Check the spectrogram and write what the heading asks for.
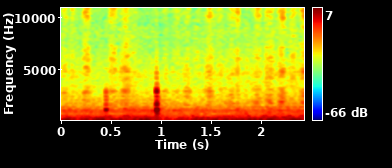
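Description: Chalk writing on a chalkboard: a steady scratching, with two short squeaks about half a second and a second in.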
